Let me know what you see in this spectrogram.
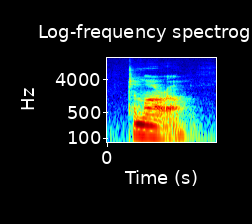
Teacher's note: the stress falls on the second syllable ma with the ah vowel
